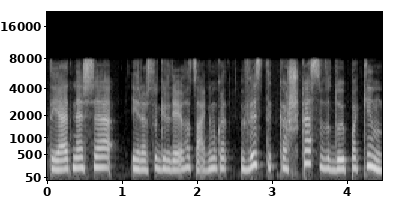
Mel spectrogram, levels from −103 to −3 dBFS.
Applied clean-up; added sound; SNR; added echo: none; none; none; none.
